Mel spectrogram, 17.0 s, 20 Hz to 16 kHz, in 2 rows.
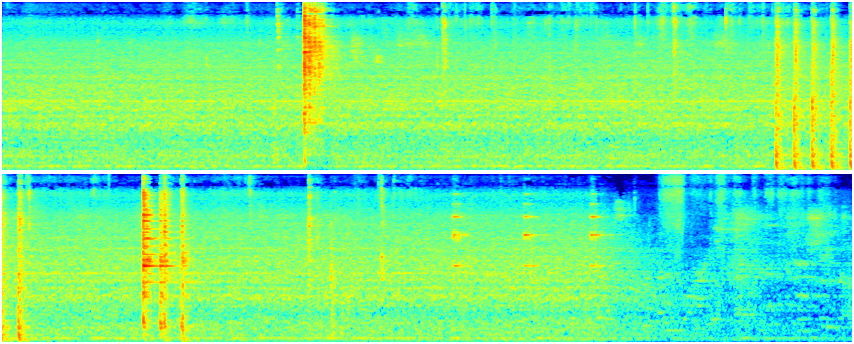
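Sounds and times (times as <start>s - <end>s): cookware knocks: 9.9s - 10.5s.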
